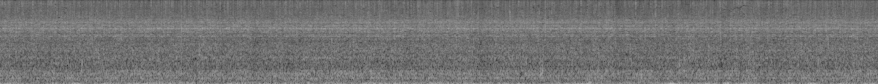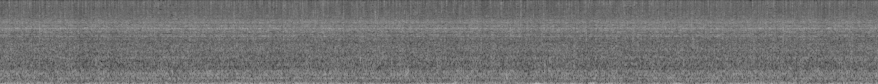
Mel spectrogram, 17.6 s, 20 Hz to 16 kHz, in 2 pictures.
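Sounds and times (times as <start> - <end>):
rain tapping on a window: 0.1 - 17.5.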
